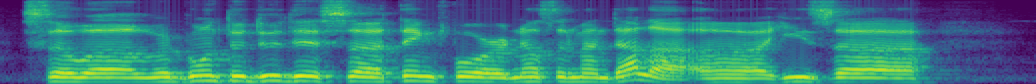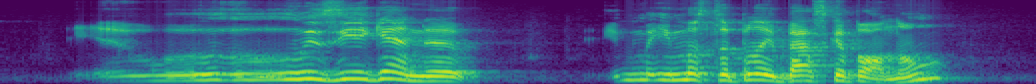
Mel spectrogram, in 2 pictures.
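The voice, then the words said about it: Put-on Quebec French accent. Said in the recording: “forgive my Quebec accent ... I'm half Quebecer, so I, I think I can do this”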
